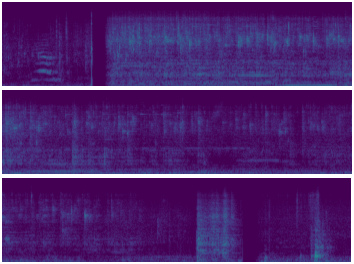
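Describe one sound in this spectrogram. Water splashes and trickles into a metal basin.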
